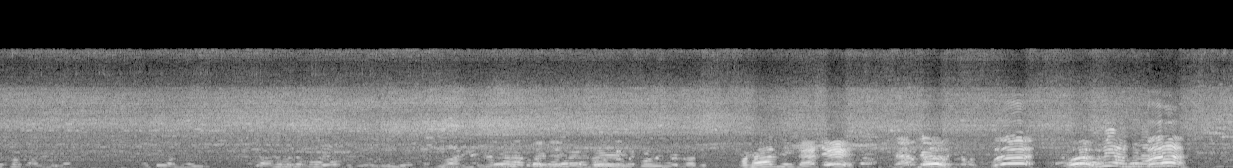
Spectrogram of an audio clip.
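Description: Gas cutting torch hissing steadily as it cuts through steel. Loud men's voices break in over the hiss in the second half.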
